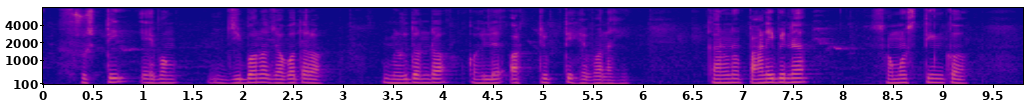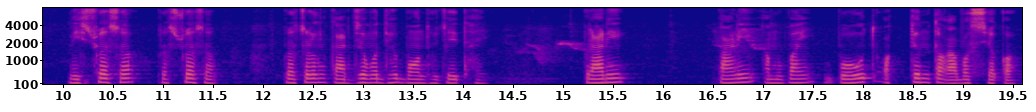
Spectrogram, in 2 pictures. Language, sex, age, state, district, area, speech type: Odia, male, 18-30, Odisha, Kendrapara, urban, spontaneous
